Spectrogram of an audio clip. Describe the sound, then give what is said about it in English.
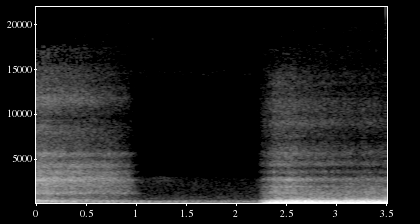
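A slow, deep belly breath is drawn in through the nose: a faint airy hiss, then a quiet stretch, then a louder, sustained rush of inhaled air that holds steady to the end. “as you breathe in, the air comes in through your nose and your belly acts like the bellows on a pump.”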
